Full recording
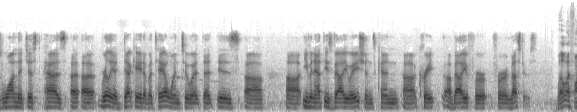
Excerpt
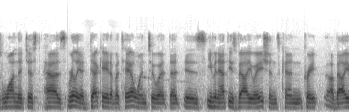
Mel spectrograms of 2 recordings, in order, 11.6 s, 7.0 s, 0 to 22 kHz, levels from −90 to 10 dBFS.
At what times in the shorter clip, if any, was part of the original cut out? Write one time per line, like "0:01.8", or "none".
0:01.3
0:04.1
0:06.1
